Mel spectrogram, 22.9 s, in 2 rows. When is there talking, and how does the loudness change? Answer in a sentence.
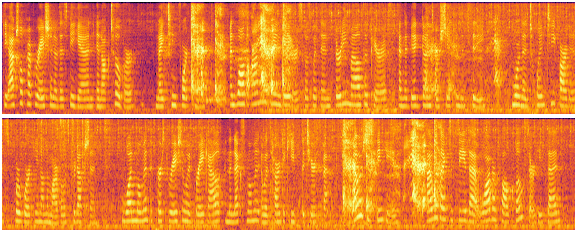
The talking can be heard from 0.0 to 22.8 s, at a steady volume.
